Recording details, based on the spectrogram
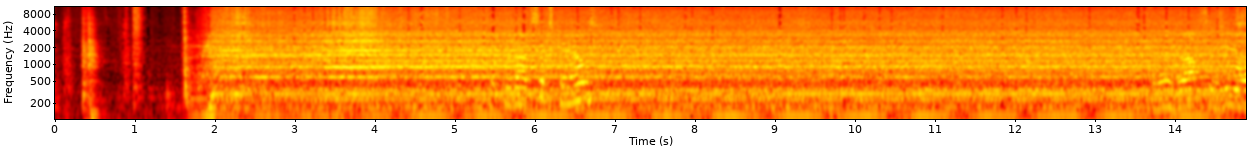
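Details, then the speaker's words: Lodge water-system pump, reinstalled after its frozen impellers were freed, drawing up a long pipe from the lake: steady motor hum with a pulsing low throb about twice a second and a thin sucking sound; still pulling too much air and not building pressure. "sound when it's actually trying to draw water so it's trying to draw but there's still too much air in it"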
